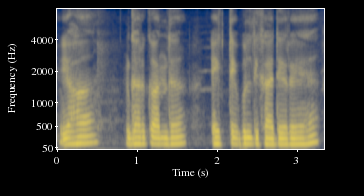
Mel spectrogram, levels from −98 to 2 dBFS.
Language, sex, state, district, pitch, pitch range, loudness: Hindi, male, Arunachal Pradesh, Papum Pare, 130 Hz, 125-135 Hz, -14 LUFS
